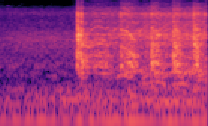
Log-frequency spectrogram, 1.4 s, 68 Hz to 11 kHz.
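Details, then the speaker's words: 1982 Toyota Corolla with a new battery that would not crank reliably (one start, then dead), fixed by cleaning carbon from inside the battery terminal; after the fix the engine cranks briefly and catches cleanly into an even run, a normal start. "देखें दोस्तों, ये अभी प्रॉपर सही हो गई है।"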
